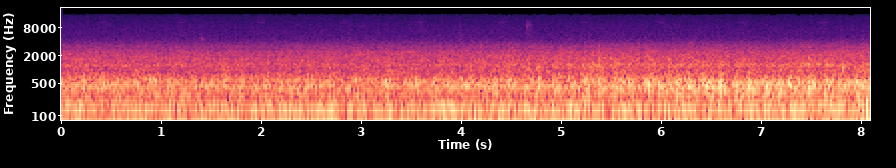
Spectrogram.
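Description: Distant freight train rolling along, a steady rumble of its wagons on the track that grows slowly louder toward the end.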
